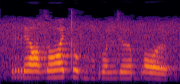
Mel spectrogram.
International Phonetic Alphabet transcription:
rɛːzˤʉɪ̯tobmbo nzøə̯bɔə̯

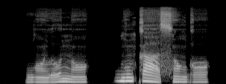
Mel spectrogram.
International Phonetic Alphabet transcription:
wɔ̃˨lo˨˦nɔ̃˧ | ɡũ˦ka˦˨ sɔ̃˧ɡɔ˧

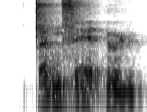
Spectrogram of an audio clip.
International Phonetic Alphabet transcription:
t̪ɐ˨˥n sɛː˨˥t̚ɵ˥ɥ

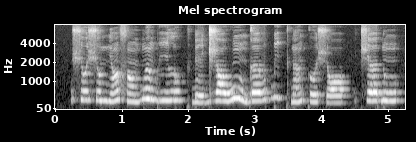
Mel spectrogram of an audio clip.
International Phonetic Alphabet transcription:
ʃʊ˧ʃʊ˧mʲɔ̃˨˦sɔ̃˨ bə̃˦bi˧lu˧k ɗɪ˨d͡ʒɒ˦ wũ˦˨ɡɜ˧vɓi˦kɗə̃˨˦ kʊ˧ʃɔ˧ | t͡ʃɜ˧ɗũ˧

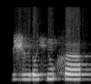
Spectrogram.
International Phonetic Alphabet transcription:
ʒɨɾoçũ xɐ

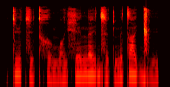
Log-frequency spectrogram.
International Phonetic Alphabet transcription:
ty˦ t͡sy˩txo˩mɔ˩i̯ xe˦nɛ˦i̯ d͡zø˩tme˥t a˥i̯ɡ͡ǁy˩

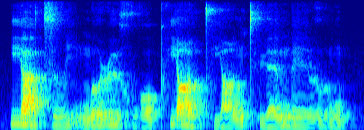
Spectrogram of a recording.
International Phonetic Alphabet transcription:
jä˥˨t͡sɹ̩˨˦ ḭ˨˩nn̪ɤ˦ɻɻ̩˥˨ xwɔ˨˦ pʰjɑ˥˨ʊ̯t̪ʰjɑ˨˦ŋt̪ʰɥɛ˨˦ n̪e˦ɪ̯ɻɤ˦ŋ

